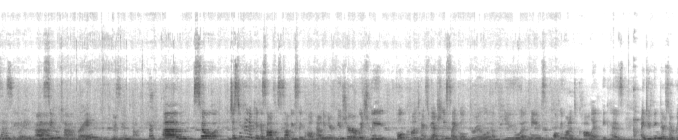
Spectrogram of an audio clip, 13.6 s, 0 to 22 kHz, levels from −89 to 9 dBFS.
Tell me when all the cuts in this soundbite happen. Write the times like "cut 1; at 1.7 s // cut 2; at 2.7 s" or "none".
none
